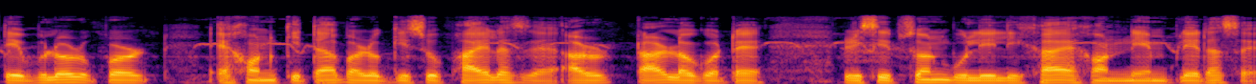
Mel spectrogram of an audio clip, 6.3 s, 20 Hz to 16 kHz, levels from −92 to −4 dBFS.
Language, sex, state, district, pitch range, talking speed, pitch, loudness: Assamese, male, Assam, Kamrup Metropolitan, 100-105 Hz, 170 wpm, 100 Hz, -19 LUFS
